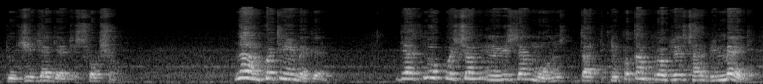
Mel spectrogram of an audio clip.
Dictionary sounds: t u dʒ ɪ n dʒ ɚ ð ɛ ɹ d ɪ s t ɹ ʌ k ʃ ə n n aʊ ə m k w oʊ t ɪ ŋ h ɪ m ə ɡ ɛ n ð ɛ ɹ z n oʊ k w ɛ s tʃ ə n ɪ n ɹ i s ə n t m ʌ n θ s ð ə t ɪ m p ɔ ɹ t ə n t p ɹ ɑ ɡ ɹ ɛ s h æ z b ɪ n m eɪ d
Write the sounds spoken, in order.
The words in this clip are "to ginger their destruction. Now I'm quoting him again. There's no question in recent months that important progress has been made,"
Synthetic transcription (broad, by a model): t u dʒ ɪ dʒ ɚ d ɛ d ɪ s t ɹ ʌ k ʃ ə n n aʊ ə m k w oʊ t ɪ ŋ h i m ə ɡ ɛ n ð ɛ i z n oʊ k w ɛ s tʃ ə n ɪ n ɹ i s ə n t m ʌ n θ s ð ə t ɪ m p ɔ t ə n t p ɹ ɑ ɡ ɹ ɛ s h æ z b ɪ n m eɪ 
